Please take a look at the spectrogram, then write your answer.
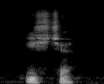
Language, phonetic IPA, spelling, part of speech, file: Polish, [ˈiɕt͡ɕɛ], iście, adverb / noun, LL-Q809 (pol)-iście.wav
